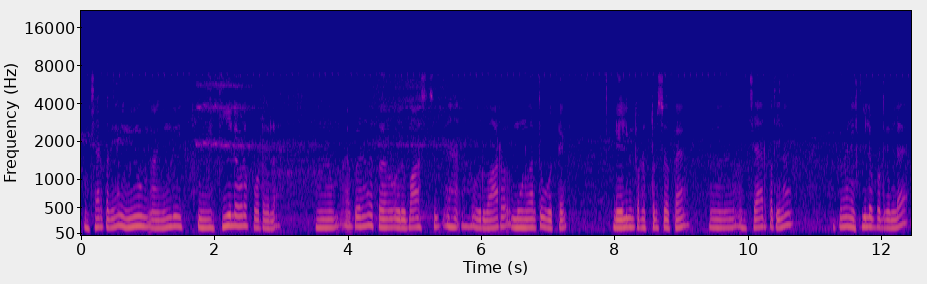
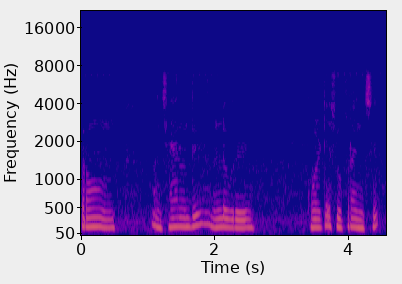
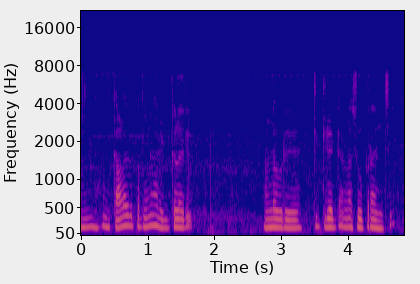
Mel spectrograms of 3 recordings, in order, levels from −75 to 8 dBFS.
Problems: constant background noise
